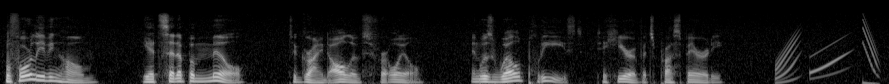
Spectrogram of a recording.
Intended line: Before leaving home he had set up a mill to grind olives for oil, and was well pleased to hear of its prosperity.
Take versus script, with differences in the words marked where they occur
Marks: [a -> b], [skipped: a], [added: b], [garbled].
Before leaving home he had set up a mill to grind olives for oil, and was well pleased to hear of its prosperity.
